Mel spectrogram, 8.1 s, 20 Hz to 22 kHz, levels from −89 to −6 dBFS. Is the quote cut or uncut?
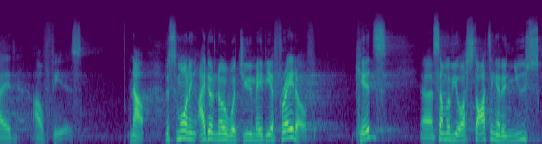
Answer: cut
